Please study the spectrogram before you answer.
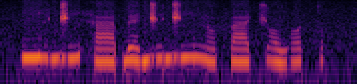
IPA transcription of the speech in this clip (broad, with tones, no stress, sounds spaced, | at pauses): ɲ ɨ˧ d͡ʒ i˧ h aː˨ ɓ ɛ˧ d͡ʒ ɨ˦ d͡ʒ iː˦ n ɔ̃˨ f aː˧ t͡ʃ ɔ˦˨ w ɔ˦ t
